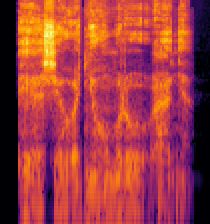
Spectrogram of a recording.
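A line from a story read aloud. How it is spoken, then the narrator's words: Said quietly. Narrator (Russian): тихо сказал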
